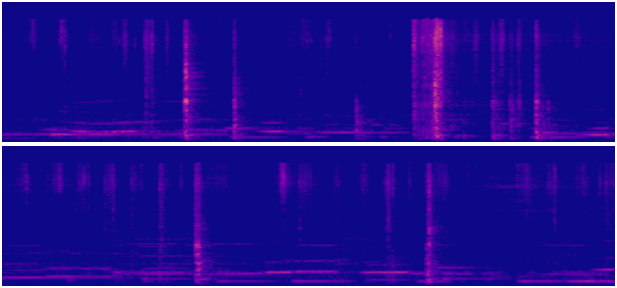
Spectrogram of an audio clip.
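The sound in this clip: Tarot cards are shuffled in a series of soft slaps and taps, with one brisk, louder riffle partway through, all over a faint, steady tonal background.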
